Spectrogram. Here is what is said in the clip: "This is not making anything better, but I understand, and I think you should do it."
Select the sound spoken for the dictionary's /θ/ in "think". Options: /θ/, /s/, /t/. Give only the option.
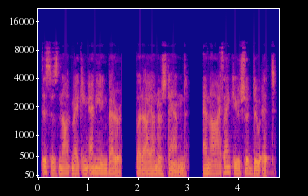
/θ/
